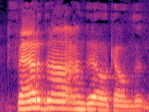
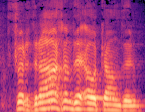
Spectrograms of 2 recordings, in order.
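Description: First: The stress is on the first syllable. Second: The stress is on the second syllable.

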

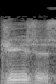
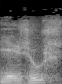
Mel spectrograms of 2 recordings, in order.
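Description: First: The name is pronounced the English way. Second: The name is pronounced the German way. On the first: "Engelsen zeggen Jesus" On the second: "de Duitsers zeggen Jezus"

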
